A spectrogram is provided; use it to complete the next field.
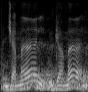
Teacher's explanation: orang-orang di Mesir dia tak boleh sebut ja, dia sebut ga.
